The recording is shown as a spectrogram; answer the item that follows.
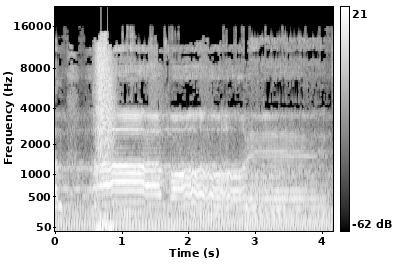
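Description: A male voice sings a slow, mournful devotional lament with long wavering, ornamented notes over a steady low sustained backing. A single sudden heavy thump comes about half a second in.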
